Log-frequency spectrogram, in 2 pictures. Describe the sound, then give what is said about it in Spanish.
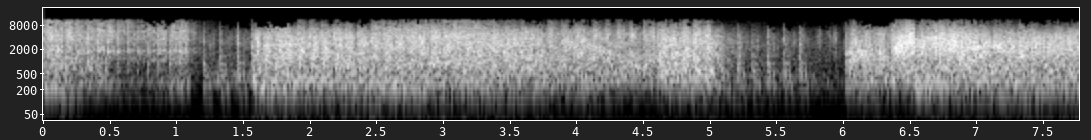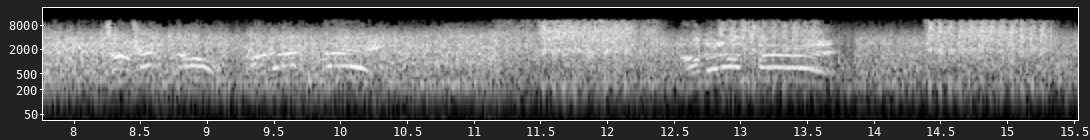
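Bursts of machine-gun fire from a 1970 World War II war film battle scene, mostly continuous and harsh with short breaks near the start and in the middle, and a voice speaking over parts of it. “A la vez, Grand Joe sigue lanzando granadas y el resto de compañeros disparan sin piedad con sus metralletas, arrasando con todo cuanto tienen delante.”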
